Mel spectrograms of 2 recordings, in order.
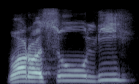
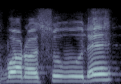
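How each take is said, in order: First: The final vowel is a clear, pure 'ee'. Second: The final vowel drifts toward an 'eh' sound. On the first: The speaker calls it right. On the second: The speaker calls it wrong.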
